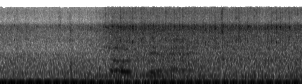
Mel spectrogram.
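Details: Corvair with carburetors, after fitting a new alternator and correct cooling fan, just started: smooth, regular low thrum at idle, about three pulses a second, no ticking or knocking; healthy idle, now charging.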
